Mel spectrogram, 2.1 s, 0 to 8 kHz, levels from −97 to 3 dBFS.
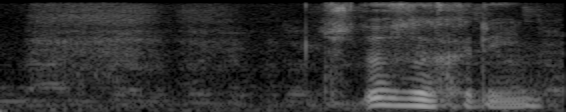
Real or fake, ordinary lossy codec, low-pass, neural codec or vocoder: real; none; 7.2 kHz; none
